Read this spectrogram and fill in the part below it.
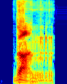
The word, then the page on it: bun: British English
